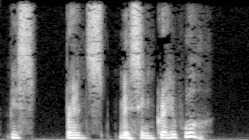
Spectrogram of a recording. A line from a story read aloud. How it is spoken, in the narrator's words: She said, and her voice shook with horror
